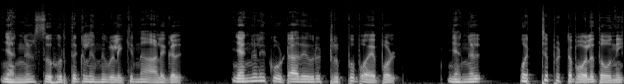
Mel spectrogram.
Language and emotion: Malayalam, sad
